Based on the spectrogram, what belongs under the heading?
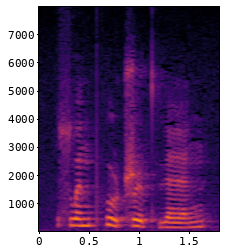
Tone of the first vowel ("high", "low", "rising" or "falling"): high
